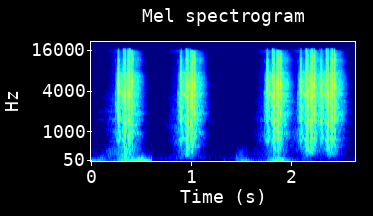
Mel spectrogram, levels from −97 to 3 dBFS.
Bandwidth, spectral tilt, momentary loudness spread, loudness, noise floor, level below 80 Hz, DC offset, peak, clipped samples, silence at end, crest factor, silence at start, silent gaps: 17 kHz; 3 dB/octave; 9 LU; -31 LUFS; -73 dBFS; -62 dBFS; under 0.1%; -12 dBFS; under 0.1%; 0.1 s; 24 dB; 0.25 s; none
